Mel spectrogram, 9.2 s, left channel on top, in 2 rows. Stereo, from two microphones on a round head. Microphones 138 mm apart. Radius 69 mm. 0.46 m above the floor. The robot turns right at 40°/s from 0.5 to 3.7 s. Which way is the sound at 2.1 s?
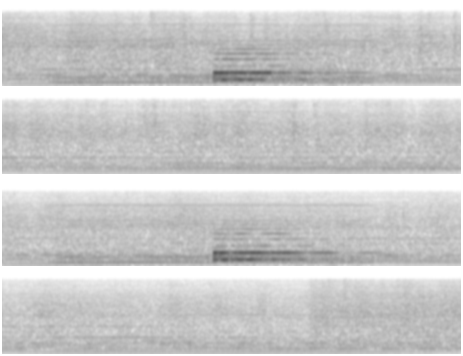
5° right (ahead or behind).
